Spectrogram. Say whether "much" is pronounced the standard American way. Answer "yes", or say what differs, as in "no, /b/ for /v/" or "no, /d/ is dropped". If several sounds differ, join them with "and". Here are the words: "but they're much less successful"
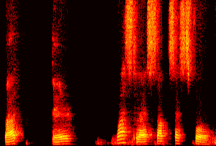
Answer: no, /s/ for /tʃ/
